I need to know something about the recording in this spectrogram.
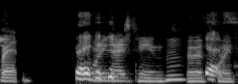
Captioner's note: chuckles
